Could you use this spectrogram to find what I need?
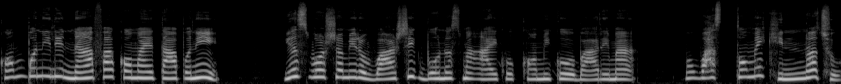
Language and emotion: Nepali, sad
